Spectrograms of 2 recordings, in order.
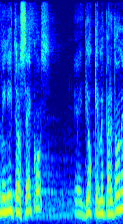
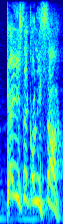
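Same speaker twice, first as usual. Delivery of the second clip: God's insistent question; 10 semitones higher than usual. Acted. God quizzes him, acted dialogue.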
